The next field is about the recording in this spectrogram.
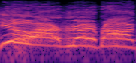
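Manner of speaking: German accent computer voice, shouted very high. Explaining why they chose an australian computer voice, the speaker mimics a german computer voice. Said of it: "I don't want a German voice".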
